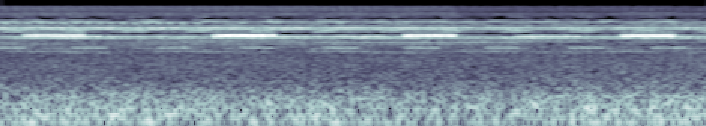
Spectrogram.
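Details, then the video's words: Evening chorus of crickets in a quiet park, a continuous shrill ringing with rapid pulsed chirps and louder swells roughly every second and a half, over faint low background noise. "Cricket Sounds in a Peaceful Park"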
